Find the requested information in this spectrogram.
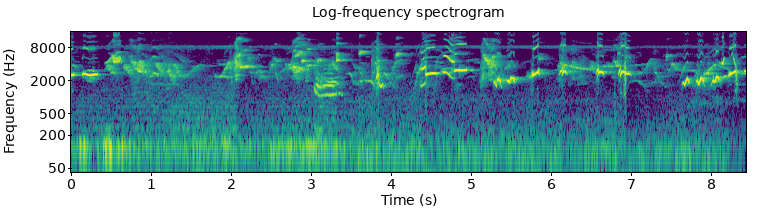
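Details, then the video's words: Oriental magpie-robin (kacer) singing loudly, meant to provoke another bird into a fight: rapid varied whistles, rising and falling notes, and harsh chatter packed closely, with a faint low hum beneath. "Kacer gacor bikin kacer ngamuk"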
